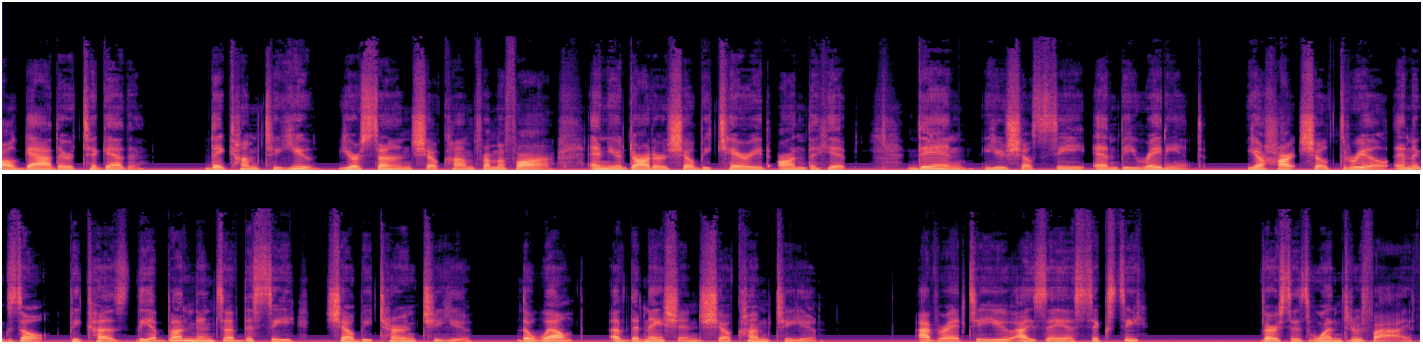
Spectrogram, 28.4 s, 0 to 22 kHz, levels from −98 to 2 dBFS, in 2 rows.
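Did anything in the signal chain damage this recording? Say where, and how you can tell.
Yes. Mains hum enters in the analogue wiring, before conversion. A steady 60 Hz tone with its low harmonics sits under the speech for the whole clip, roughly 20 dB below the signal, never changing in pitch or level. That points to a ground loop or a nearby transformer coupling the power line into the cable. Its fixed pitch and presence in pauses separate it from handling rumble or wind noise, which wander and follow movement.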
